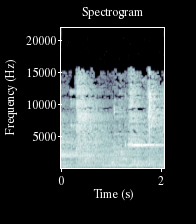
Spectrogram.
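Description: A basketball striking the hardwood court amid players' voices, echoing in a large sports hall, with one sharp impact near the end and a short high squeak over it.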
